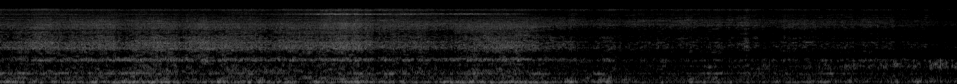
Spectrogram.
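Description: Open coal wagons of a long freight train rolling past, steel wheels clattering over the rails with a faint steady whine; the noise eases off after about five seconds.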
